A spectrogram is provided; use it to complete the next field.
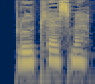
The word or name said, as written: blodplasma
